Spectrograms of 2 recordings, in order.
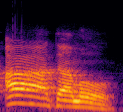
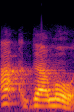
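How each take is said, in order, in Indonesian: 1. Diawali dengan bunyi a panjang. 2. Ada hamzah sebelum vokal. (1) "yang dilafatkan berupa alif, sementara yang ditinggalkan adalah hamzah"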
